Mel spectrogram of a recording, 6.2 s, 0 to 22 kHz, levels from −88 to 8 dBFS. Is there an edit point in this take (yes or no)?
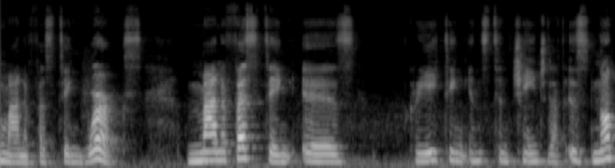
no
